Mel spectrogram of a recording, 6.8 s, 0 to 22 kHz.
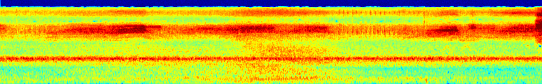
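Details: Mass emergence of 17-year cicadas on a summer day in Maryland, calling in huge numbers along the streets: a steady, unbroken droning whine holding one pitch, with fainter hissing higher tones above and a low background rumble.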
